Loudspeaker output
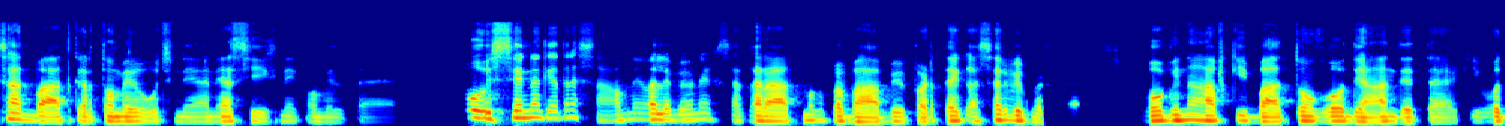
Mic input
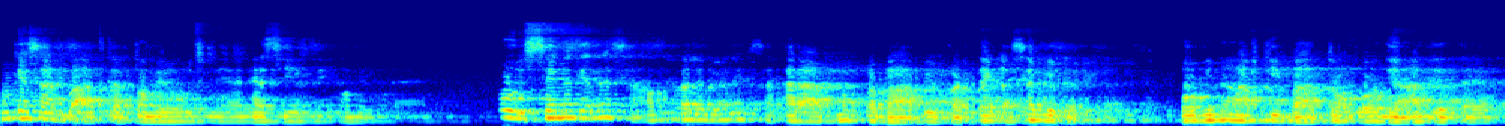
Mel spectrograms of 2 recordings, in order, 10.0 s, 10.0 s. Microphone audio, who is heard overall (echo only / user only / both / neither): echo only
